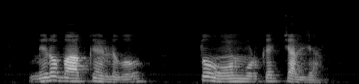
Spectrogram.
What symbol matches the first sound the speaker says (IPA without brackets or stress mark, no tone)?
m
